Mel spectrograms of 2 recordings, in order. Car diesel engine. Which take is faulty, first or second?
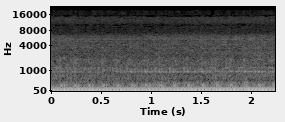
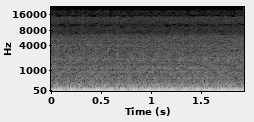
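second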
